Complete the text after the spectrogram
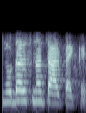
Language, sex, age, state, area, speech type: Gujarati, female, 18-30, Gujarat, urban, conversation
